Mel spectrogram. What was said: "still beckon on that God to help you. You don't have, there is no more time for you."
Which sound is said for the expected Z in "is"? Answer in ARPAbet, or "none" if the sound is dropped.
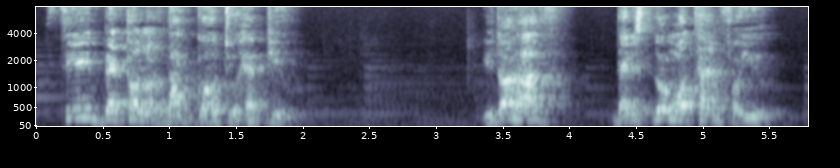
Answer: S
